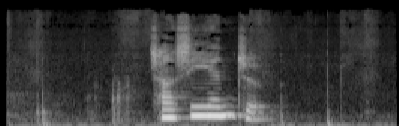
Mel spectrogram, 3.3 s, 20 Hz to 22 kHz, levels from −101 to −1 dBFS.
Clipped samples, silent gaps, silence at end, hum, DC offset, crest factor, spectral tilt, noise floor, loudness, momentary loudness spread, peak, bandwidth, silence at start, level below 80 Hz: under 0.1%; none; 0.55 s; none; under 0.1%; 16 dB; -4.5 dB/octave; -57 dBFS; -24 LUFS; 18 LU; -14 dBFS; 15 kHz; 0.35 s; -58 dBFS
